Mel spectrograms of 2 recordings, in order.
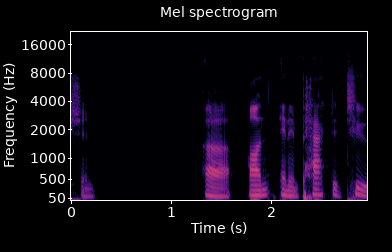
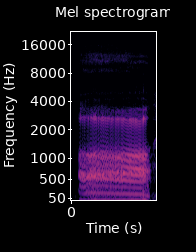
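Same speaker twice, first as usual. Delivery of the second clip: long "ugh", pitched up; pained groan; 5 semitones higher than usual. Retold or imitated. Patient retelling how much her face hurt, pained groan. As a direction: groan as if your whole face aches. Acting out whole-face pain.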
